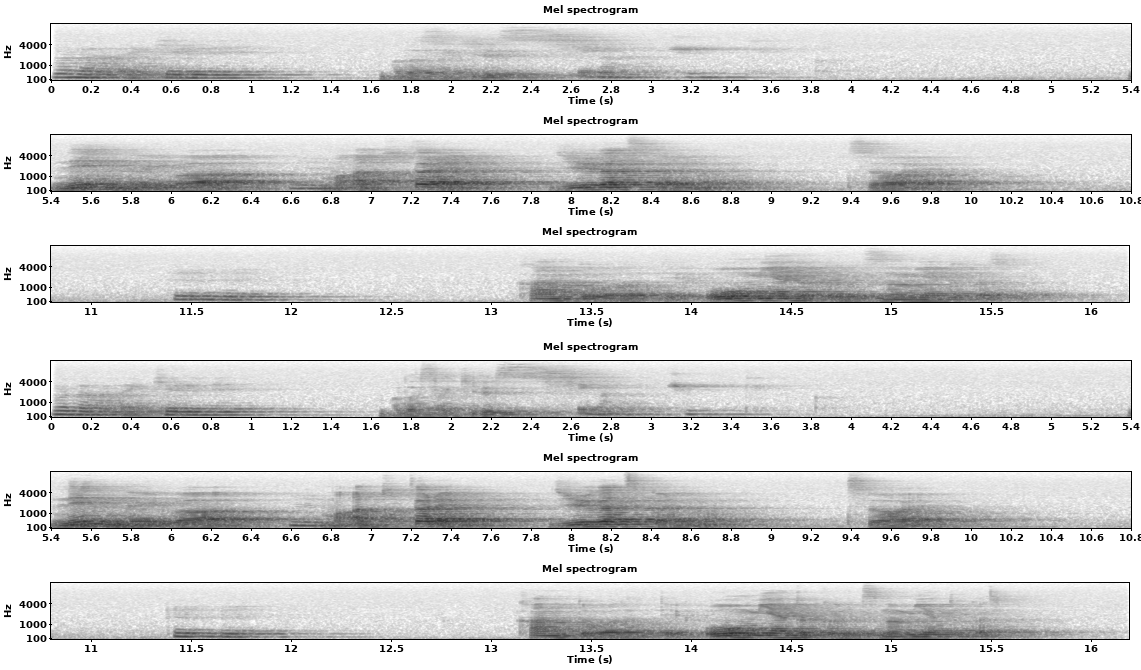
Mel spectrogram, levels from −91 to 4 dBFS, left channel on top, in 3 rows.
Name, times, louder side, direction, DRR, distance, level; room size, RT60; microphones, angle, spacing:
voice 1, 0.0-0.9 2.6-2.8 3.1-3.3 6.6-6.8 11.4-11.8, right 2 dB, 45° right, -2 dB, 0.4 m, -31 dB
voice 2, 1.7-2.6 5.4-6.4 6.7-7.6 7.9-8.8 9.4-9.9 13.1-15.5, right 1 dB, 85° right, 0 dB, 0.7 m, -25 dB
5.5 x 2.3 x 3.4 m, 1.3 s
head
